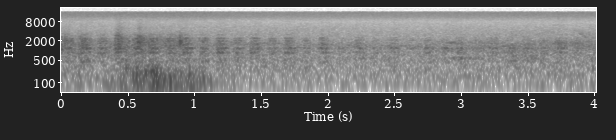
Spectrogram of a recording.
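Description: Rottweiler panting steadily with its mouth open, in quick even breaths. A brief low rumble comes about half a second in.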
